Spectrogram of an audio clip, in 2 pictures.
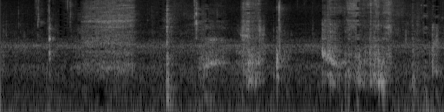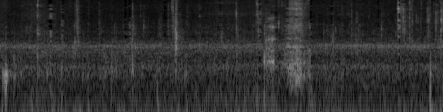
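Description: A young man slurps and chews food noisily close to a microphone.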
